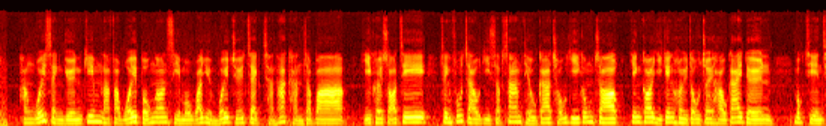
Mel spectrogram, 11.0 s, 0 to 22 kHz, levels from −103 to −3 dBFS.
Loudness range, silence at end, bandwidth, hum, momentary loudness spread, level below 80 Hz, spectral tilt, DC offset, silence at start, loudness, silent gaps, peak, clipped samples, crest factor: 3 LU; 0 s; 14.5 kHz; none; 9 LU; -56 dBFS; -6.5 dB/octave; under 0.1%; 0 s; -26 LUFS; none; -6 dBFS; under 0.1%; 20 dB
